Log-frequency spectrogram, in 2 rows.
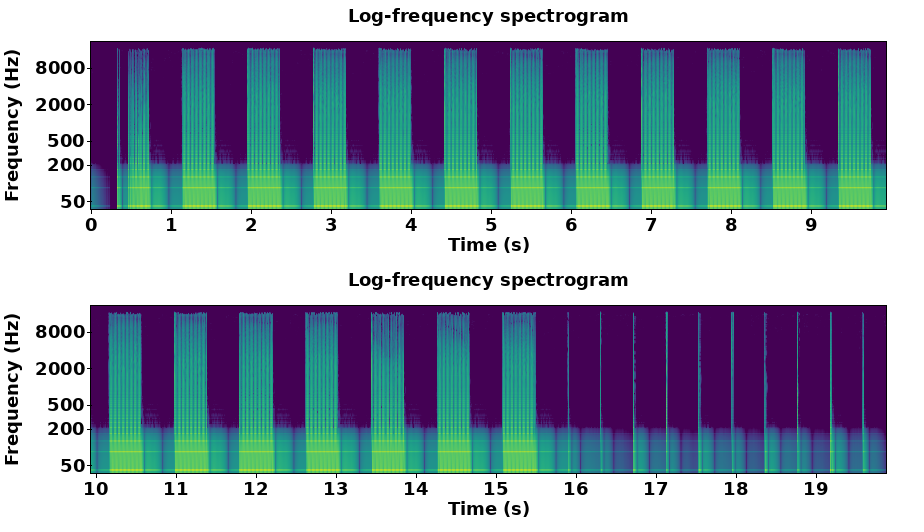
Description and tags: EM magnetic valve05
electromagnetic scan of a magnetic valve - on and off like a techno bassline. sounds a lot like synthesized sound.
electromagnetc, electronic, pulse, scan, synthesizer, valve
